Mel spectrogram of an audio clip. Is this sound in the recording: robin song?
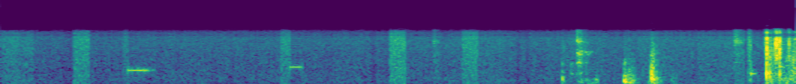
no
